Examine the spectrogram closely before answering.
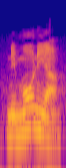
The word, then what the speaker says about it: pneumonia: letter that is P P will be silent used before s and n it is very difficult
